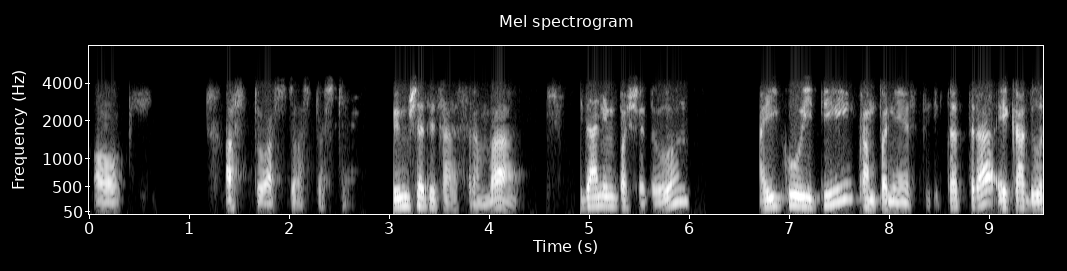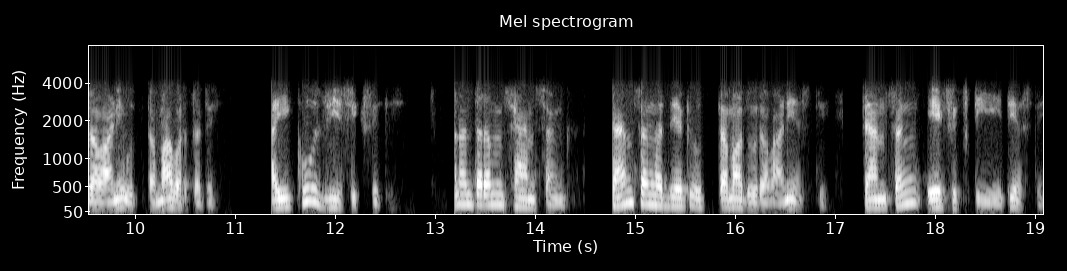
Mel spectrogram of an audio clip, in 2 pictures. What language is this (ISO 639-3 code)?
san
